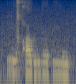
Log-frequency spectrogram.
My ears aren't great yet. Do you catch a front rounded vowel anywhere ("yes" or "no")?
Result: yes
